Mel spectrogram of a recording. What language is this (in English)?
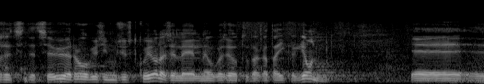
Estonian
